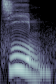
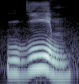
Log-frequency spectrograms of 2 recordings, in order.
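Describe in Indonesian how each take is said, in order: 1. Konsonan pertama diucapkan dengan napas yang keluar. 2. Konsonan pertama diucapkan tanpa napas yang keluar. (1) "bukan jim ... menyisahkan nafas" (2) "sekali lagi jim"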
